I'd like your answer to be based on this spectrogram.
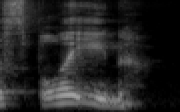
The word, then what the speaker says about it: Splayd: It's The Splayed, and it's spelled S-P-L-A-Y-D.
